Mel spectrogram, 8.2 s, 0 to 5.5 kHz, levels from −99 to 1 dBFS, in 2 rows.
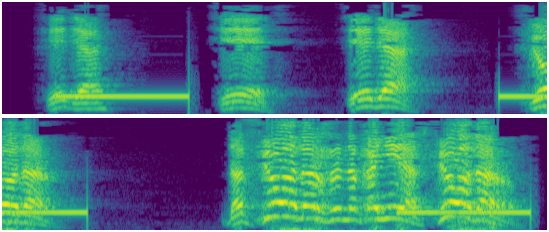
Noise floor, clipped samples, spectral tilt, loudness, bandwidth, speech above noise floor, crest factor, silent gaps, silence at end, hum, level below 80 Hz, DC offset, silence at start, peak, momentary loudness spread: -78 dBFS; 1%; -4.5 dB/octave; -9 LUFS; 5.4 kHz; 70 dB; 12 dB; none; 0.15 s; none; -42 dBFS; under 0.1%; 0.35 s; 0 dBFS; 15 LU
